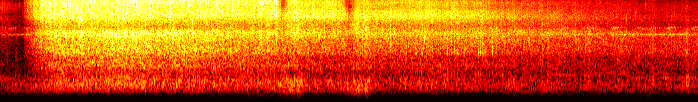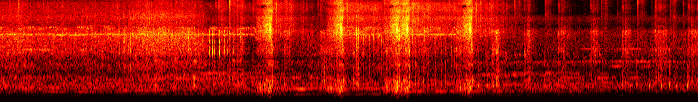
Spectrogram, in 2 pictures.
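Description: Footsteps tread softly on stone and gravel.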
